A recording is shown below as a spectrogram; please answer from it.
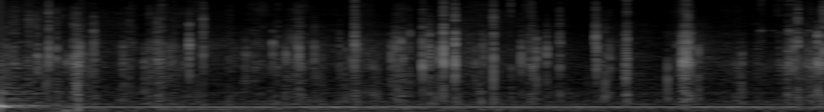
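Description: Plastic parts bag crinkling irregularly as hands work small rubber and metal parts of a valve repair kit around inside it, over a faint steady low hum.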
